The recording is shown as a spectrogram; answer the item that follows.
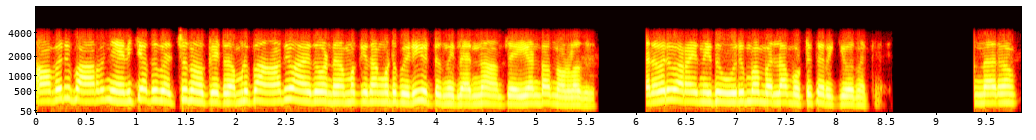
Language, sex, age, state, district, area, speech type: Malayalam, female, 30-45, Kerala, Alappuzha, rural, conversation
